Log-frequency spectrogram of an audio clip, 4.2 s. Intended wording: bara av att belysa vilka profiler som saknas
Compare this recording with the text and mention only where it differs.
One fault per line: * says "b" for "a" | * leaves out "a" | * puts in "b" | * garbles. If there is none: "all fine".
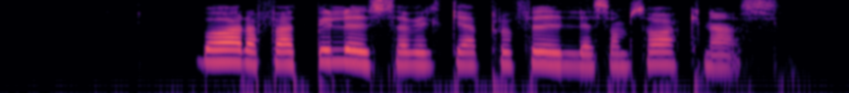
* says "för" for "av"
